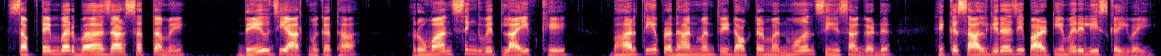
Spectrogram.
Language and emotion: Sindhi, neutral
